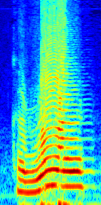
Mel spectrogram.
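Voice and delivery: career as "kuh-REER"; careful pronunciation. Shown as a demonstration. Teacher contrasting word pairs, careful "kuh-REER". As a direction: stress the end of career. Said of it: "Do you hear the difference?".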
